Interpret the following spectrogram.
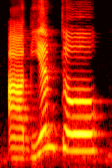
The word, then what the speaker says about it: à bientôt: Notice we're not pronouncing the T on the end, so it ends in an O sound. A bientôt.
